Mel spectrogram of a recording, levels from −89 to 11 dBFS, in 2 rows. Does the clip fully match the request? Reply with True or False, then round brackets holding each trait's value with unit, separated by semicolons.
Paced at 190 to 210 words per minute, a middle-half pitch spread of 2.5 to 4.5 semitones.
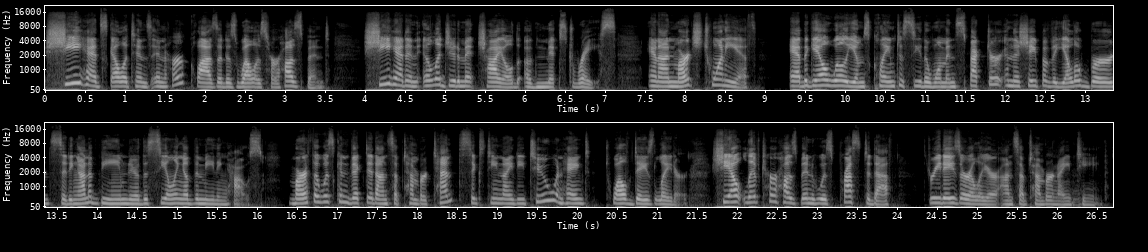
False (170 wpm; 3.5 semitones)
